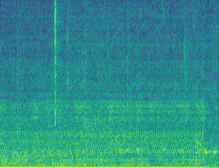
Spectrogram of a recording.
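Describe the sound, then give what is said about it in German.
An espresso machine, the winner of a coffee machine test, pumps water for a cappuccino in a steady, unbroken drone, a low mechanical hum under a watery hiss, fairly loud, with no voices. “Wir haben Kaffeemaschinen getestet. Die hier war die Siegerin.”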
